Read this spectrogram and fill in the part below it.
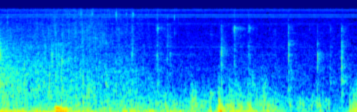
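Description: A gun fires a short burst.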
